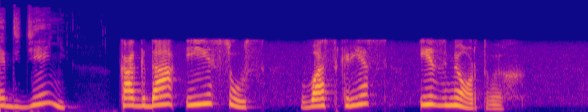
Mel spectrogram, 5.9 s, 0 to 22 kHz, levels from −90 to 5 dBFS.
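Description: At 1.18 s the speech drops out for about 20 ms and then returns duller and boxier, with nothing above 4.9 kHz, a level shift of a few decibels and new, faint background noise, until the clip ends. This is likely an input switched to a poorer device. A filter or codec narrowing the band would not also bring a different level and its own noise floor with a gap at the change.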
